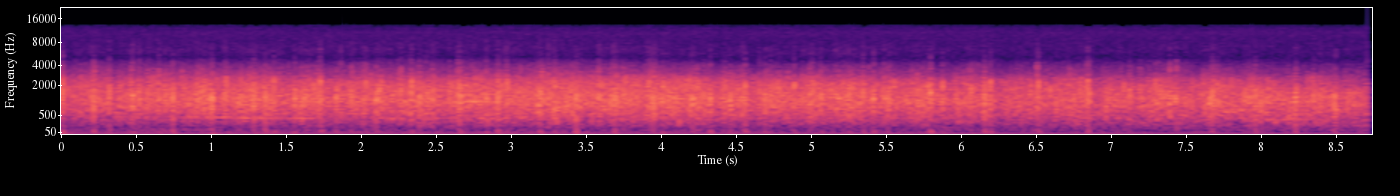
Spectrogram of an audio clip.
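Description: Applause: many people clapping together in a dense, steady patter.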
